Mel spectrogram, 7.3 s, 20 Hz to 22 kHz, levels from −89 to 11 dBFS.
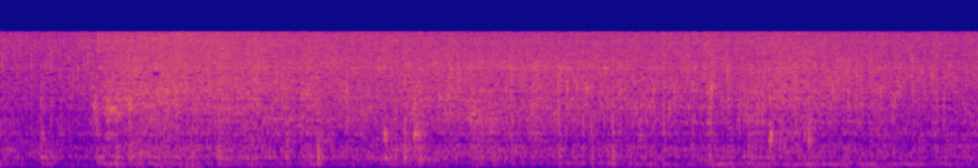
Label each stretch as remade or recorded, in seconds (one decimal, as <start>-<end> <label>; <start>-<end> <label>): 0.0-7.3 remade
